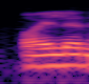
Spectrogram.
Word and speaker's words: Euler: Euler is the way we pronounce his name.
